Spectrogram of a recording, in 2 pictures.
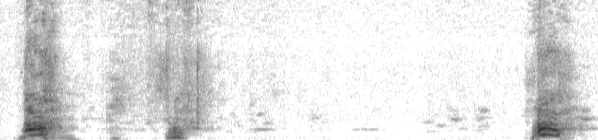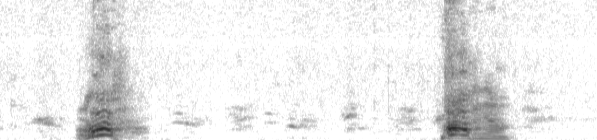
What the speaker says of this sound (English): this is a bunch of other wild dogs barking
